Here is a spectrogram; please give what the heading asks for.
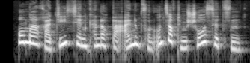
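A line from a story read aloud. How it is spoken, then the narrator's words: Called out. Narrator (German): rief Henry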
